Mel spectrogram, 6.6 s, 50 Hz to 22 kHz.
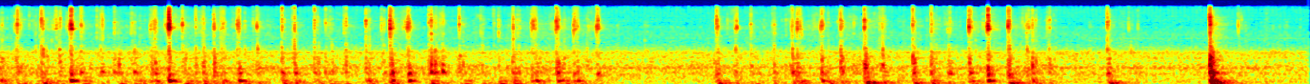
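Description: Fingertips of both hands type on the black plastic chiclet keyboard of a 2014 Acer Chromebook C20 laptop. Quick, light, bright clicks come in uneven bursts, with a short pause near the middle. The typing ends with one sharper tap.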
